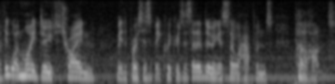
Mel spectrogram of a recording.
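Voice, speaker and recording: The voice has an English accent and ordinary pitch variation. The pace is very fast. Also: man. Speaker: gaming youtuber. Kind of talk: gameplay commentary. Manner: stuttering.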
